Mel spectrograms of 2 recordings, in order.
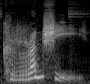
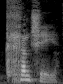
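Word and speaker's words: Crunchie: Crunchy. – Very good. – Oh, beautiful pronunciation as well. – It beautifully rolled R. Well done. – Crunchy.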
